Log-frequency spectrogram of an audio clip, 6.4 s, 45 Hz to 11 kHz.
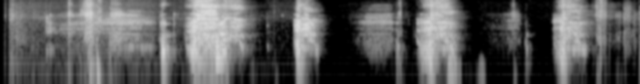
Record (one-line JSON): {"three_cough_length": "6.4 s", "three_cough_amplitude": 32768, "three_cough_signal_mean_std_ratio": 0.39, "survey_phase": "beta (2021-08-13 to 2022-03-07)", "age": "45-64", "gender": "Male", "wearing_mask": "No", "symptom_cough_any": true, "symptom_new_continuous_cough": true, "symptom_runny_or_blocked_nose": true, "symptom_sore_throat": true, "symptom_fatigue": true, "symptom_headache": true, "symptom_onset": "2 days", "smoker_status": "Never smoked", "respiratory_condition_asthma": false, "respiratory_condition_other": false, "recruitment_source": "Test and Trace", "submission_delay": "1 day", "covid_test_result": "Positive", "covid_test_method": "RT-qPCR", "covid_ct_value": 25.1, "covid_ct_gene": "N gene"}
